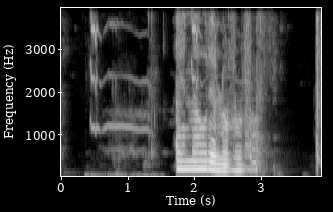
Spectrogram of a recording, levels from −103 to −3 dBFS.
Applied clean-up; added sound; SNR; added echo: classical method log-MMSE.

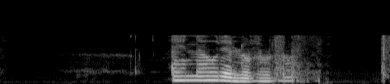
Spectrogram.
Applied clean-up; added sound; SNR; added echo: none; none; none; none.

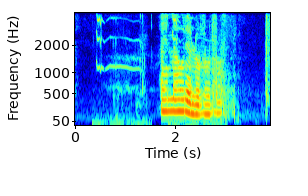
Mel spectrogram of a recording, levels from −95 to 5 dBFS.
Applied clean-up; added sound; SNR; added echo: none; Meow; 18 dB; none.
